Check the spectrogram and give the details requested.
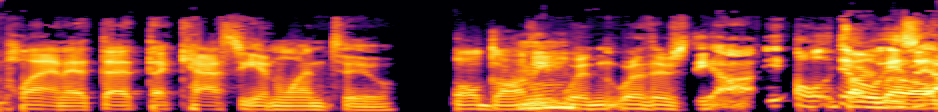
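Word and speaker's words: Aldhani: Jeff, how do you pronounce that one planet that Cassian went to? Aldani. Where there's the is it Aldani?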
